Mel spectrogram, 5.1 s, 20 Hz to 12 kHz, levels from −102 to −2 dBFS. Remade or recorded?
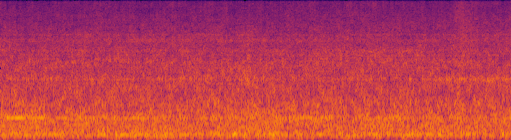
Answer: remade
